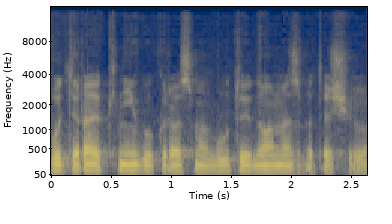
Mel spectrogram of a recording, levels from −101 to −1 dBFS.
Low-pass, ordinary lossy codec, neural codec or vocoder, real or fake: 14.4 kHz; AAC, 48 kbps; autoencoder, 48 kHz, 128 numbers a frame, DAC-VAE, trained on Japanese speech; fake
